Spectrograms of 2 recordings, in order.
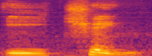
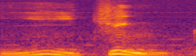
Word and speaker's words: I Ching: Today I'm going to give you a lesson about how to interpret the I Ching, or it's actually pronounced Yi Jing, I believe.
